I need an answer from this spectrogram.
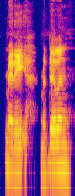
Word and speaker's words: Medellin: Medellin went to Medellin, actually is how you say his name, went to his local VFW post for a fundraising dinner.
